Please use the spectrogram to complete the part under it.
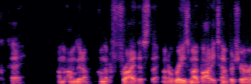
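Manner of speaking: plain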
